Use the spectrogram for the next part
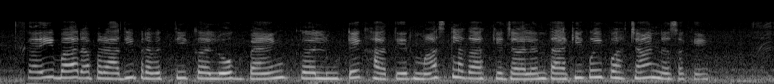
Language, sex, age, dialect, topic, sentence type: Bhojpuri, female, 18-24, Western, banking, statement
